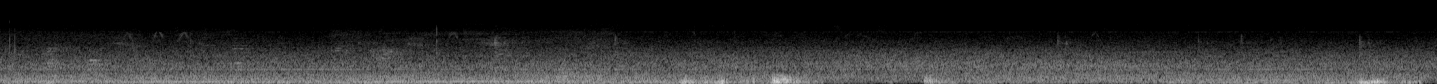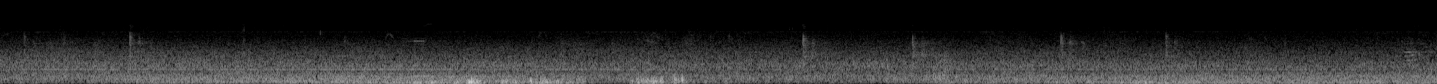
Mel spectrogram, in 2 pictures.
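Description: Parked subway trains hum steadily nearby.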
